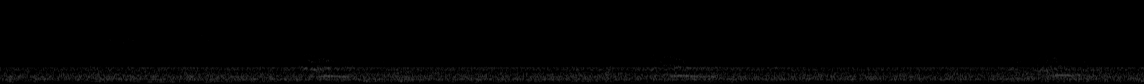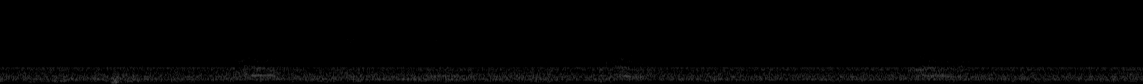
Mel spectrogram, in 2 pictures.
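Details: Pet ferret asleep in the owner's lap: soft, regular snuffling snores, about 17 breaths a minute, over a steady room hum.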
